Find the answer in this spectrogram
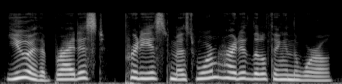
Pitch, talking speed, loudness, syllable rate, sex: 245 Hz, 230 wpm, -16 LUFS, 5.8 syllables/s, female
